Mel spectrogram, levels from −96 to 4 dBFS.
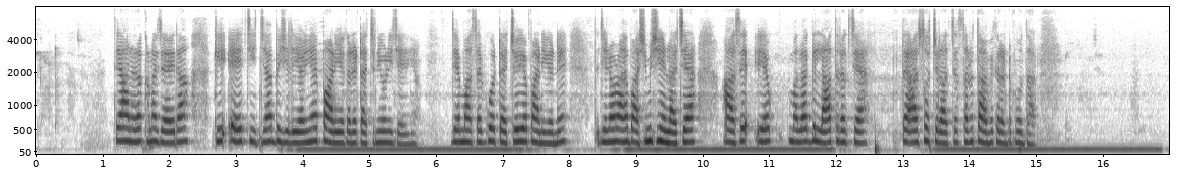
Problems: none marked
